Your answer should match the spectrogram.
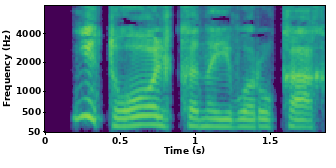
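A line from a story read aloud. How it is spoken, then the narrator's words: Grim objection. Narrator (Russian): мрачно возразил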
